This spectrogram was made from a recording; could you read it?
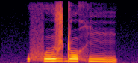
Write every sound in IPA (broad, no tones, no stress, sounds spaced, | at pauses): f ɤ z ɖ ɔ x i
